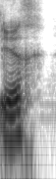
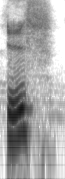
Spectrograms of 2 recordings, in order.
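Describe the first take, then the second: First: The ch is a harsh throaty kh sound. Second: The ch is a soft hissing sh-like sound. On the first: The speaker calls it wrong. "مش إخ" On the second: The speaker calls it right. "شين رقيقة قوي أو زي هسهسة القطة"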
